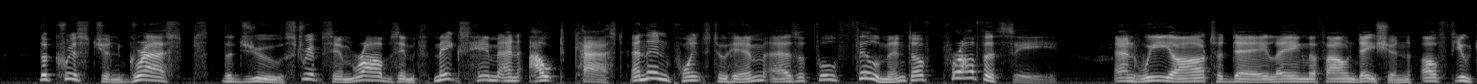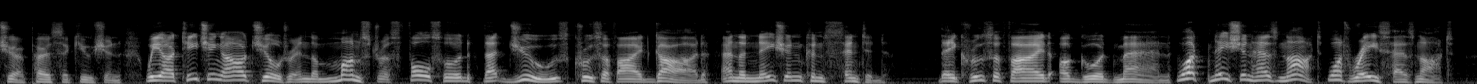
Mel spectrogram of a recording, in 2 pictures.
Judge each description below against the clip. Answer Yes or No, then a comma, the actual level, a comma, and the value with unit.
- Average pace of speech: No, slow, 125 wpm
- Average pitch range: No, wide, 7.2 semitones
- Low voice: No, medium, 145 Hz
